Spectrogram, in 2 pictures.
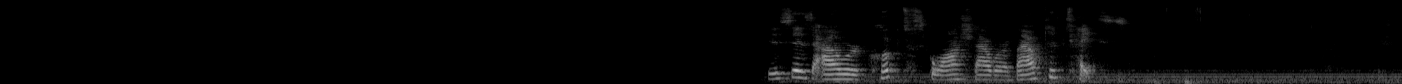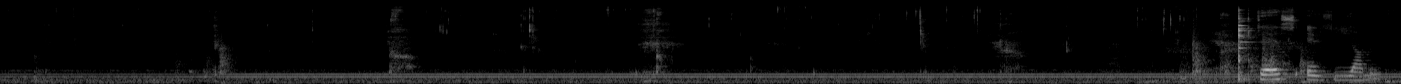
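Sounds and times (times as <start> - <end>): faint steady hum: 7.7 - 28.0
children chewing: 17.8 - 26.4.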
